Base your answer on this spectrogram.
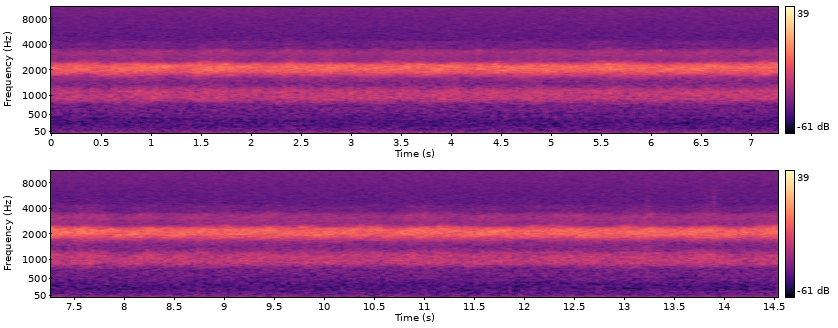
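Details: Many frogs calling in a spring wetland behind a house, a live unlooped recording: a dense, unbroken chorus of overlapping trills forms a steady two-toned drone, high and bright, with no pauses and no other sounds.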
